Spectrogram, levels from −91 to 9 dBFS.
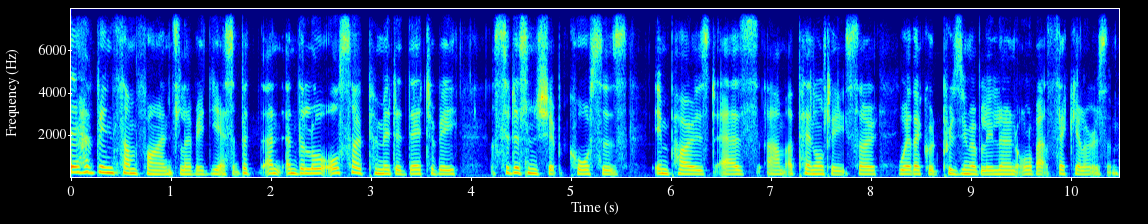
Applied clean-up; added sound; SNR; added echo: none; none; none; none.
